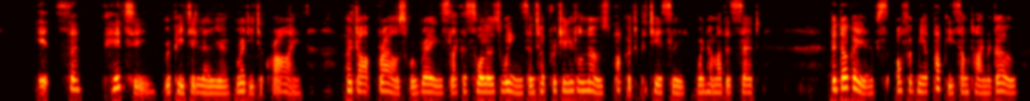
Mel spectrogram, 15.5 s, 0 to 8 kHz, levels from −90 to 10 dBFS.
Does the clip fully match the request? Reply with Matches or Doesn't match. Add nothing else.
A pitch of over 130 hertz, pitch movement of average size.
Matches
